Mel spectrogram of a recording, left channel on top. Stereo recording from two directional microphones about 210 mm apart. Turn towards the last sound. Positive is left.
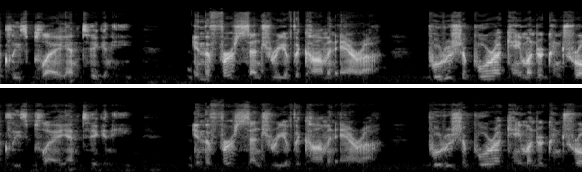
turn(degrees=35)  # may be behind; listen again after turning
